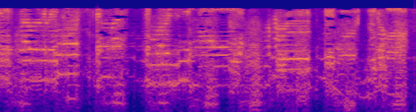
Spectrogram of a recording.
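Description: Heavily distorted, pitch-shifted audio effect applied to a commercial's voice and music, coming out as a dense, harsh, choppy sound with several brief drop-outs.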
